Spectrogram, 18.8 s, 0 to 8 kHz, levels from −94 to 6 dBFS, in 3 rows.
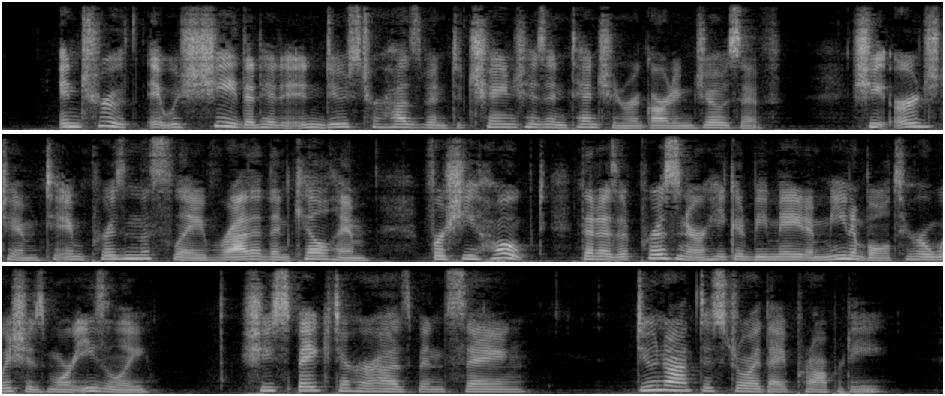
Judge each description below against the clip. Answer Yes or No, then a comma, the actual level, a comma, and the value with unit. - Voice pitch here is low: No, medium, 170 Hz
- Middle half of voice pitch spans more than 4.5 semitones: No, average, 4.2 semitones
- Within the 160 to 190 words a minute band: Yes, average, 175 wpm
